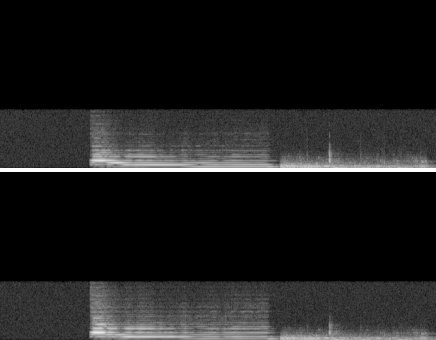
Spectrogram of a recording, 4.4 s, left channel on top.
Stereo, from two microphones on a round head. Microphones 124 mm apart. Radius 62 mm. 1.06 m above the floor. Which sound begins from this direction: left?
A splash, at 2.8 s.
